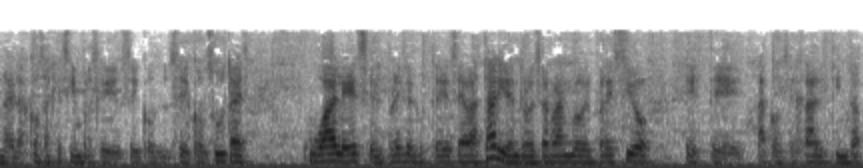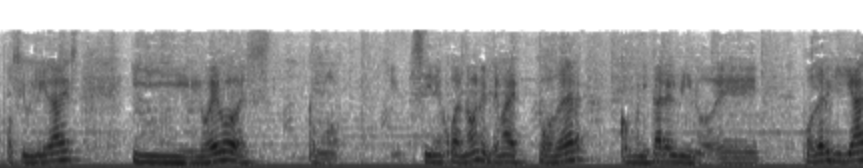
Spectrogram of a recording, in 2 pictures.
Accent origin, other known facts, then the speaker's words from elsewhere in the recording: Argentina; Entonces nosotros, como argentinos, los enólogos argentinos juegan con eso de distintos suelos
